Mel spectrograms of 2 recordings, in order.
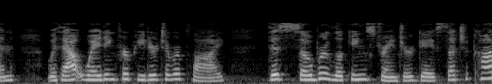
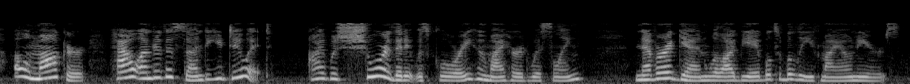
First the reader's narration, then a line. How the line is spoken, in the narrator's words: gasped Peter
